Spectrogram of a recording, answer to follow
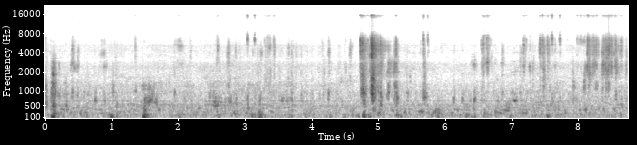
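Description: Faint, scattered clicks and taps of a computer mouse and keyboard being worked, with a couple of low desk knocks near the start and a busier cluster of clicks about five seconds in.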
